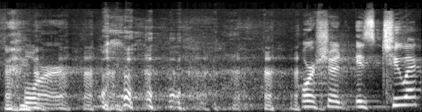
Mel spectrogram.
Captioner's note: audience laughs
